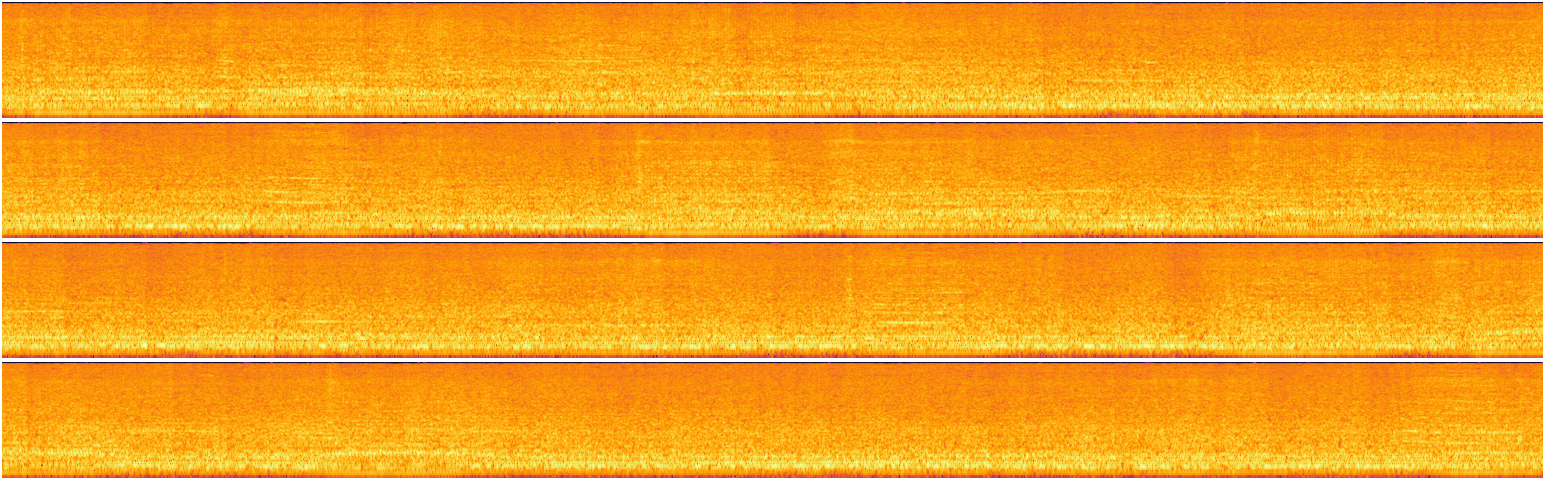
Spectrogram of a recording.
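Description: Harvester engine running steadily, its pitch dipping briefly and recovering every few seconds.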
